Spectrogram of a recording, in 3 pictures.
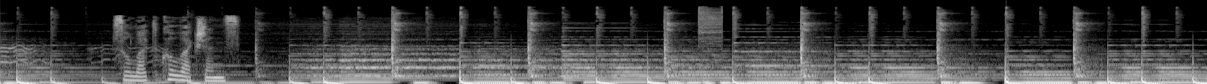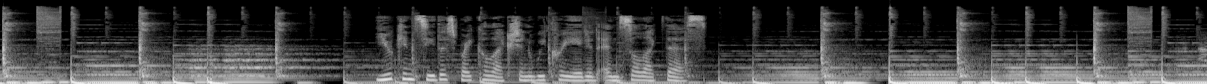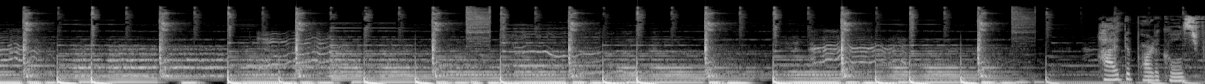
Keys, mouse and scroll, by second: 15.5-18.8 drag, 24.7-27.9 middle drag, 27.9-32.6 drag.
